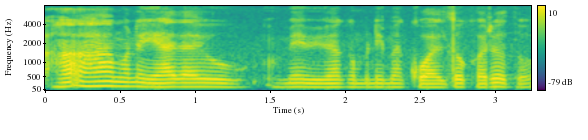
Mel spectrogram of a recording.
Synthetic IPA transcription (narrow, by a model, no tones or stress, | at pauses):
ɦãɦãmənejad̪aʋjũmẽʋiʋãk̬ə̃mpnimãkɔlt̪okəɾjot̪ʰo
